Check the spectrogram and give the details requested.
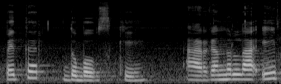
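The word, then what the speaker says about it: Dubovský: Se pronuncia Peter Dubovski. Agargando la i porque ahí lleva el acento en la y al final. Además no es Dubovski, es Dubovski.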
